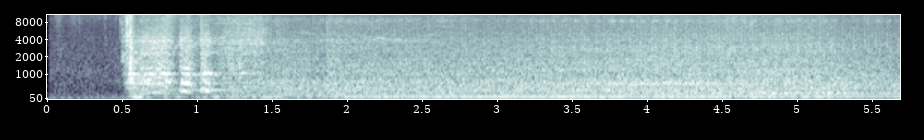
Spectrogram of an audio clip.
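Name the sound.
tractor engine running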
